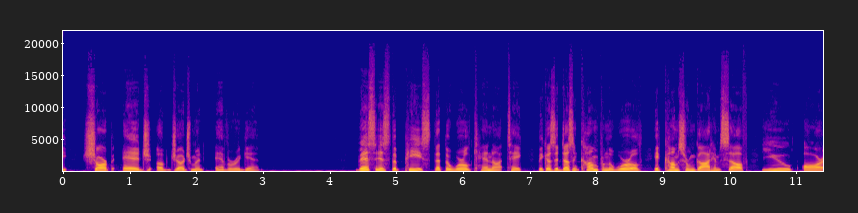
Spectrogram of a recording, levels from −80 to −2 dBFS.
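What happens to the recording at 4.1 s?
Nothing goes wrong at 4.1 s; the speech continues intact through that moment.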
